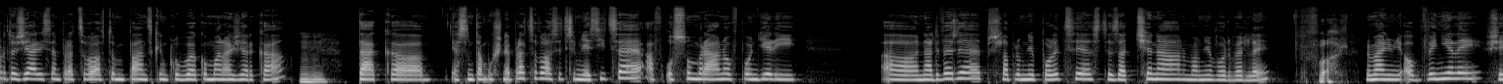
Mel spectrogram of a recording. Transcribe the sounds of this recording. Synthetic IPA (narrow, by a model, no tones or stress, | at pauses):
pɾot̪̬oʒɛjaːɡdɪʃsɛmpɾat͡so̞valaft̪o̞mpaːnskɛmklubujako̞manaʒɛɾka | t̪akjaːsɛmt̪amʔuʃnɛpɾat͡sovalʔasɪt̪r̥ɪmɲɛsiːt͡sɛʔa̰fʔo̞sumɾaːnofpo̞nɟɛliː | nadvɛr̝ɛpr̥ɪ̥ʃlapɾo̞mɲɛpo̞lɪt͡sɪjɛst̪ɛzat̪̚t͡ʃɛnanomamɲɛvo̞dvɛdlɪ | faknoɾmaːlɲɛmɲɛʔo̞bvɪɲɪlɪfʃɛ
